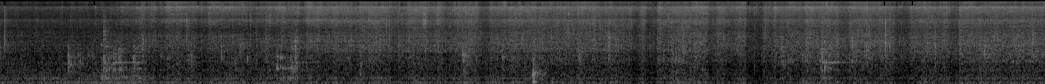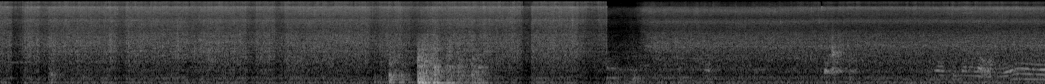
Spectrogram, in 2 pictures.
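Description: Pork ribs frying with garlic and onion for adobo with sitaw, a loud continuous sizzle that lasts throughout with scraping stirs. There is a sharp clatter midway and a brief dip near the end.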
